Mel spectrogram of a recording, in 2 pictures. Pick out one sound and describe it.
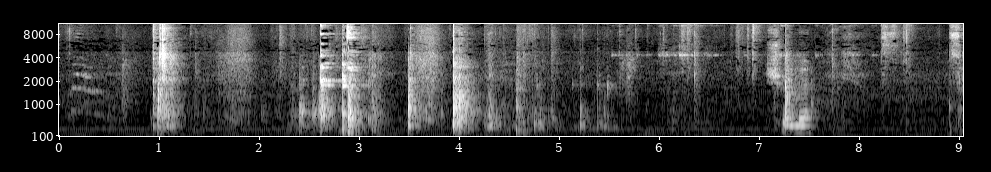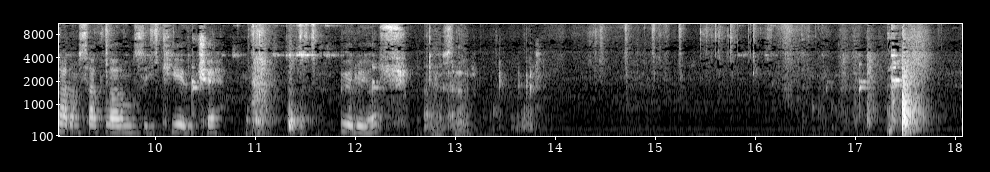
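Pieces drop and clink into a glass jar.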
